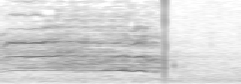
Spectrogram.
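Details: Welsh Cob, a two-year-old filly or gelding, giving a high, tremulous whinny with bright harmonic bands that rises slightly before breaking off, followed by a sharp click.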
